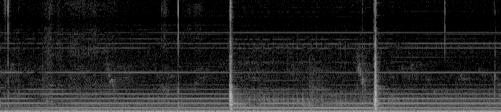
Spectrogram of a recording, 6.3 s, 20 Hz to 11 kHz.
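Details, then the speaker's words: Mercedes S320, engine off and ignition on: steady mid-pitched electric hum with two sharp clicks as the throttle actuator (E-gas) holds position normally, heard before starting the car. "okay shut down the radio so let's listen to the humming noise first"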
